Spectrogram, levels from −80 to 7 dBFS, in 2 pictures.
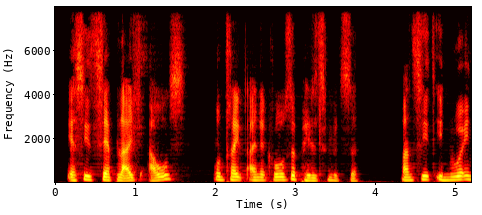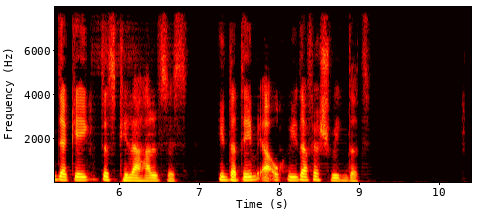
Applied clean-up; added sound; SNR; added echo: neural mask model DeepFilterNet 3.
